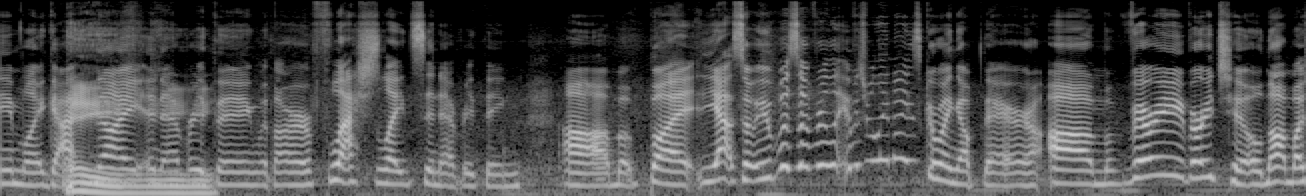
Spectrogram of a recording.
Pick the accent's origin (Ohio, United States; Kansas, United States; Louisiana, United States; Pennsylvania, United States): Pennsylvania, United States; Furlong; also born or lived in Doylestown; So I grew up around Doylestown, Pennsylvania. Nice. Actually, I technically grew up in Furlong, Pennsylvania, but like that's a really just unknown township. But it's right, it's a suburb of Philadelphia, yep, about 40 minutes away.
